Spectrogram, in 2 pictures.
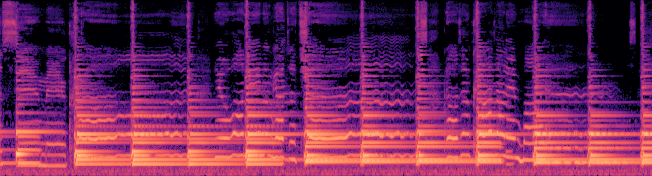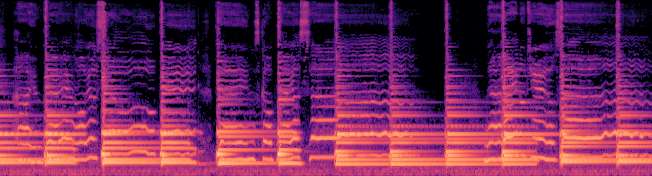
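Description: Ukulele playing strummed chords, a fresh strum about every second that rings and fades before the next, with a brief break in the strumming about three-quarters of the way through.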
